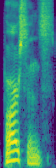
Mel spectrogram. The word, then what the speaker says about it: Parsons: I'm going to go with Micah Pearson. – Parsons. Second time you've done that. – Did I say that the first episode? It's because it's spelt on my notes. – Pearson.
